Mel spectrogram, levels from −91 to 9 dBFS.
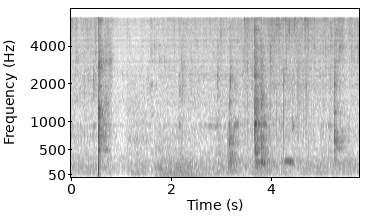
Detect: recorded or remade remade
